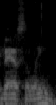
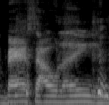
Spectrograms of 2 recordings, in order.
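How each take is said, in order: First: The word is said in a plain, ordinary way. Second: The word is said in a playful, jokey way. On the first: The speaker is speaking seriously. "if I was like being normal and not trying to be funny" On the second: The speaker is trying to be funny. "I used to always play around and go"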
